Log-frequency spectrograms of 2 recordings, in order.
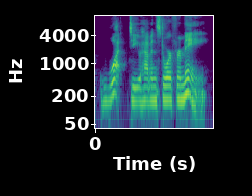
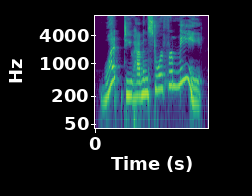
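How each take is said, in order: First: The tone sounds weary and dreading. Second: The tone sounds eager and upbeat. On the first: The day is met with dread. The speaker calls it wrong. "Instead of" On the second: The day is welcomed with hope. The speaker calls it right. "why not approach each day by saying"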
